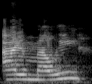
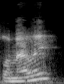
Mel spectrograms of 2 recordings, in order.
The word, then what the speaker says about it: Lomeli: I think I mispronounced your name, but can you state your name for the record and please proceed with your testimony? Yes, ma'am. My name is Lomeli, and I'm a program coordinator at SEBA.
